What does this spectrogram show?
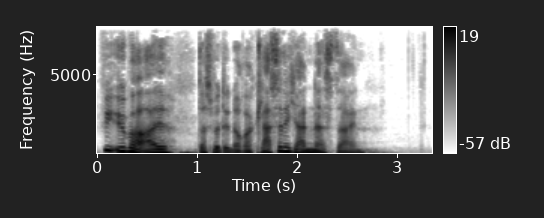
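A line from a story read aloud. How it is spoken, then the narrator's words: Woman sighing. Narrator (German): Die Frau seufzte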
